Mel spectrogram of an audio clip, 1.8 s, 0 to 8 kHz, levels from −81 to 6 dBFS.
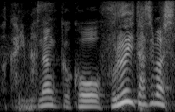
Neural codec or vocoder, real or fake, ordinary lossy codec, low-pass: none; real; none; none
